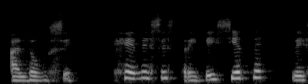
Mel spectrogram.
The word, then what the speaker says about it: Génesis: É Gênesis, o que esse acento faz é marcar a sílaba tônica, a sílaba que dá impulso para a palavra, aqui dá potência para a palavra.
